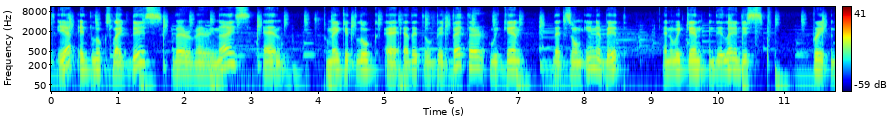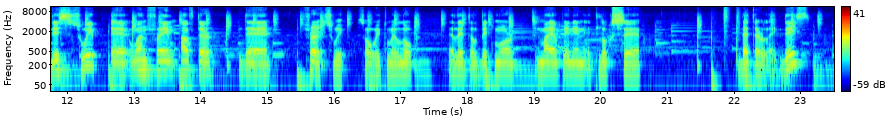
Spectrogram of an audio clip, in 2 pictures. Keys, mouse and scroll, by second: 0.2 click, 5.1 click, 7.7 click, 9.4 click, 10.1 click.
